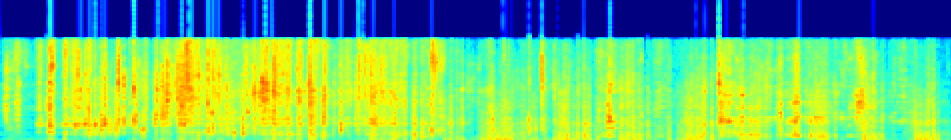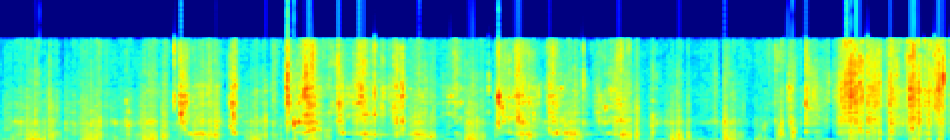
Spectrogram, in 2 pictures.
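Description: A young woman bites into crackly food with a sharp crunch.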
